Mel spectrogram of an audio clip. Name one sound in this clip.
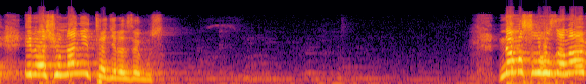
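A woman speaks with feeling into a microphone.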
